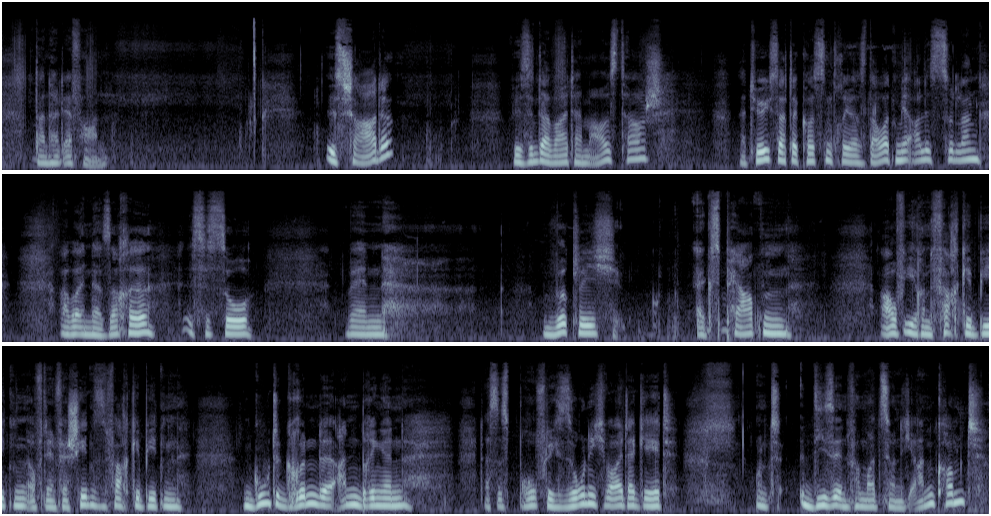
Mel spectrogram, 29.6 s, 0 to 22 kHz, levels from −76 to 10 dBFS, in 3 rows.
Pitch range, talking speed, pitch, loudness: 125-155 Hz, 105 wpm, 140 Hz, -19 LUFS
